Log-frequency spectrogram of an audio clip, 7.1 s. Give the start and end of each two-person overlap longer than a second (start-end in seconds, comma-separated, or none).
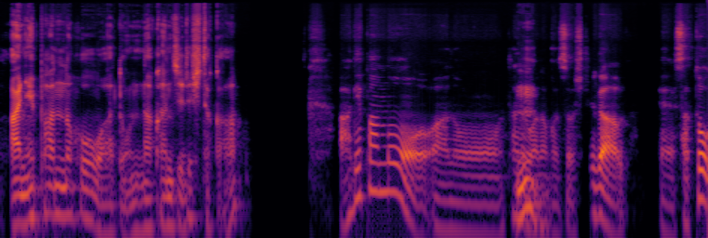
none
